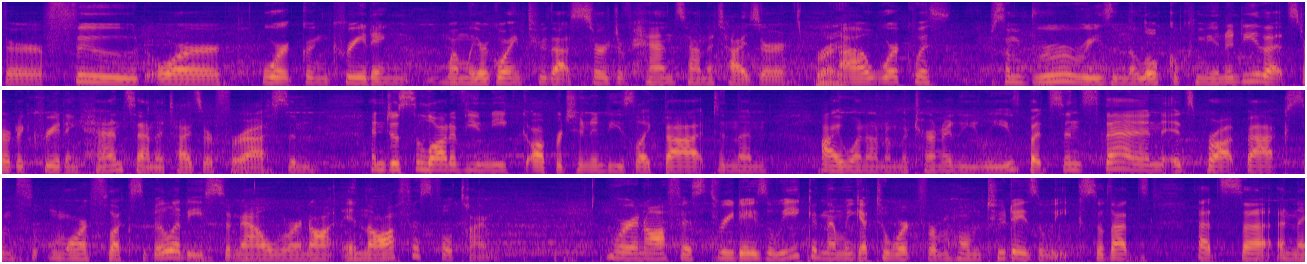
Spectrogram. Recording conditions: busy venue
